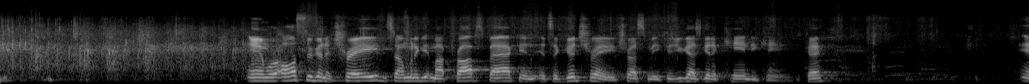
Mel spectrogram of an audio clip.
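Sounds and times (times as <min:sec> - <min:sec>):
crowd applauding: 0:00.0 - 0:03.0
speech: 0:02.5 - 0:08.5.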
